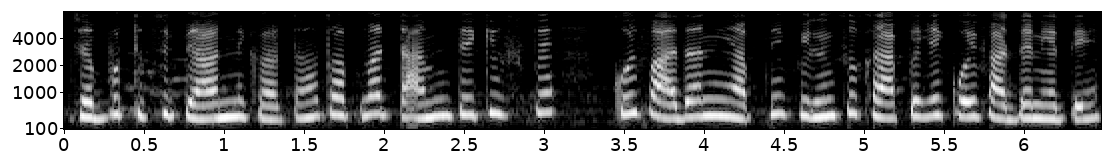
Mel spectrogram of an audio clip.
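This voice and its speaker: Loyal, bossy best-friend girl, blunt and protective, very high voice, played by a high-voiced reader; fan-dub. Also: fast talker, fairly bright tone. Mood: comforting. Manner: scolding then comforting. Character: fiercely loyal young female best friend. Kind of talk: fan-dub audio drama.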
